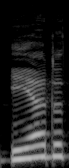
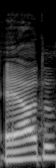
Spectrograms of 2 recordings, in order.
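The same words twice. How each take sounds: First: "Erde" with long closed e, r dropped; crisp stage "Erde", long clean e; crisp stage german. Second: "Erde" with a vocalic r, Eahde; everyday Erde. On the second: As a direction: soften the r in "Erde". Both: Shown as a demonstration. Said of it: "der Endgegner in meiner Ausbildung".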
